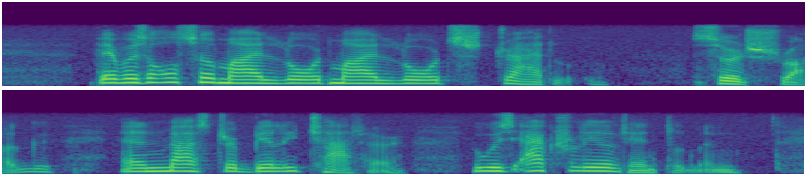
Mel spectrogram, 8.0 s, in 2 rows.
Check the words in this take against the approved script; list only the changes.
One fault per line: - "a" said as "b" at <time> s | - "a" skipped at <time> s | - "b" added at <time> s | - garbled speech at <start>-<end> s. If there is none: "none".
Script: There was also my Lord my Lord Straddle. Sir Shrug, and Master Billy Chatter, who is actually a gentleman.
none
